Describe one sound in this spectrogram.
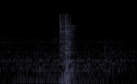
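A door handle clicks and a door opens.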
